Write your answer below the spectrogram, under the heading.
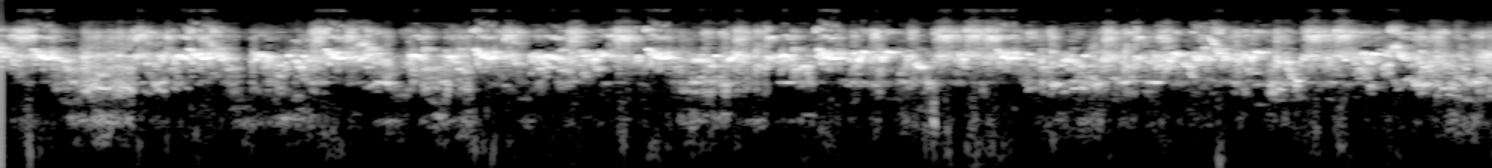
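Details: Budgerigars calling to prompt mating, the sound intended to stimulate males and females: lively flock warbling, a dense mix of chirps, squeaky whistles and short squawks, steady for ten seconds with a couple of brief dips.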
